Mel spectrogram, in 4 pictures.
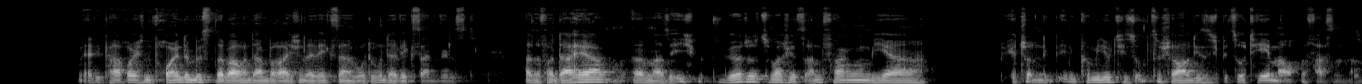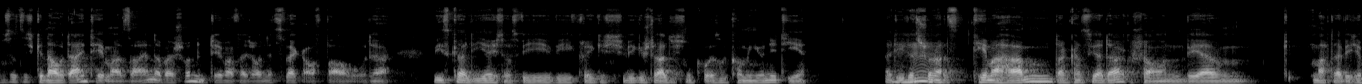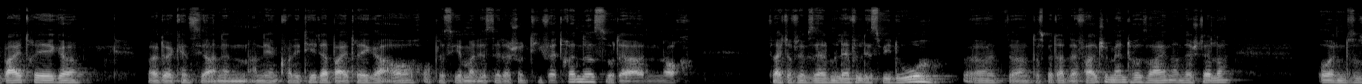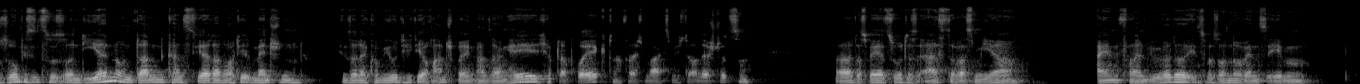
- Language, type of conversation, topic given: German, advice, Wie finde ich eine Mentorin oder einen Mentor und nutze ihre oder seine Unterstützung am besten?
- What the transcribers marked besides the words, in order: none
